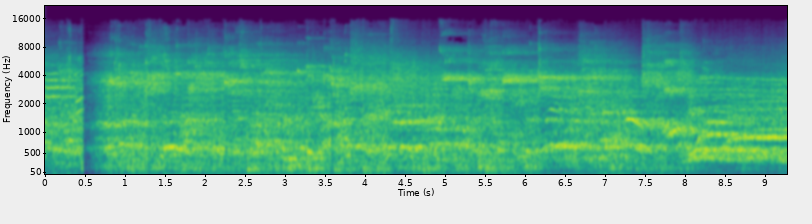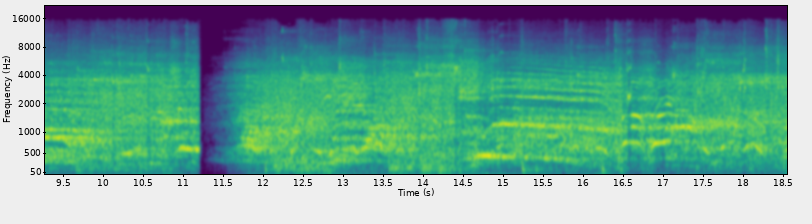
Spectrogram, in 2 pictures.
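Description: Live basketball game sound in a gym: a ball dribbling on the hardwood under indistinct shouting and chatter from players and spectators, echoing in the hall. The sound cuts out briefly twice, about half a second in and about eleven seconds in.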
